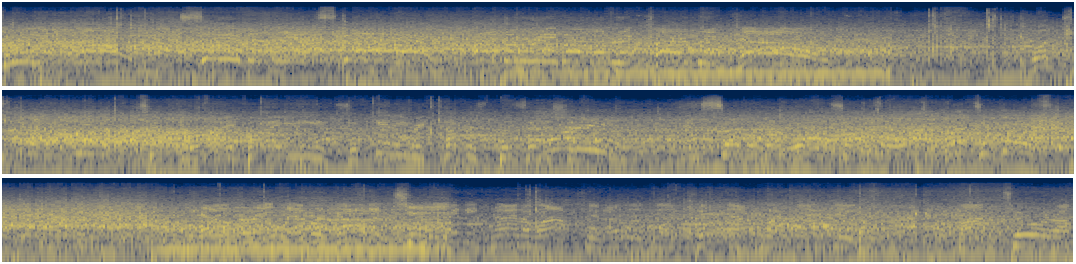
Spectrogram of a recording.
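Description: Ice hockey arena broadcast sound: a crowd cheering in swells, with sharp clacks of sticks and puck and voices mixed in. Twice a steady low tone lasts about two seconds.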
